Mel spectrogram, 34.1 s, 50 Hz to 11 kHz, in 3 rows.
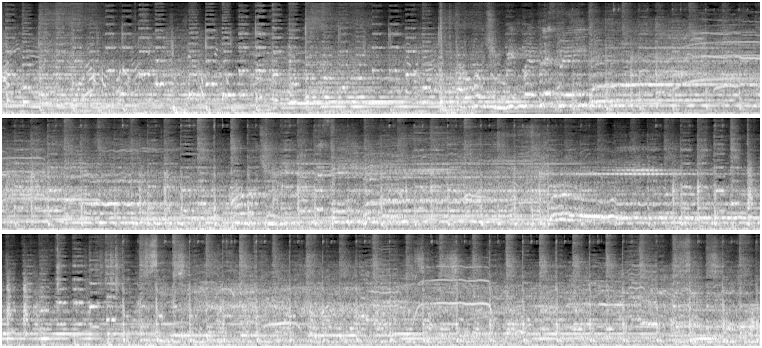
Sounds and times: Music: 0:00.0 - 0:34.1
Singing: 0:06.5 - 0:22.9, 0:24.7 - 0:34.1.

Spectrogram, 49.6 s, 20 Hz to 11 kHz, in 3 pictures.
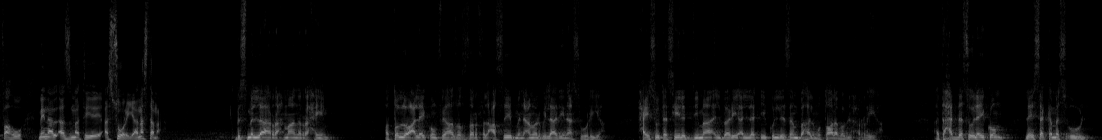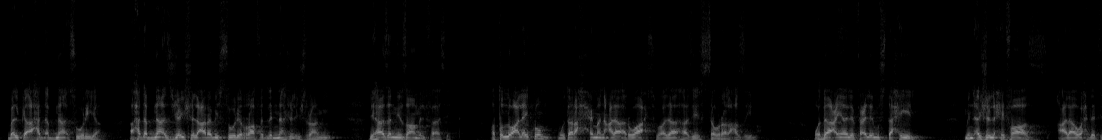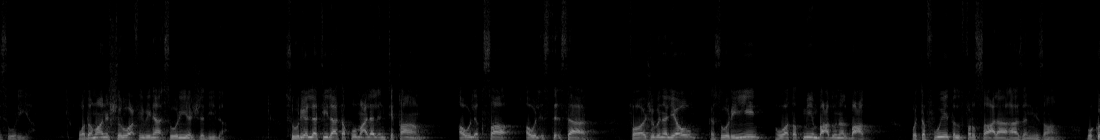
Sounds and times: Speech: 0:00.0 - 0:02.5, 0:03.5 - 0:05.1, 0:05.8 - 0:13.3, 0:14.0 - 0:28.0, 0:28.8 - 0:30.4, 0:31.0 - 0:33.6, 0:34.2 - 0:36.6, 0:37.4 - 0:49.5.

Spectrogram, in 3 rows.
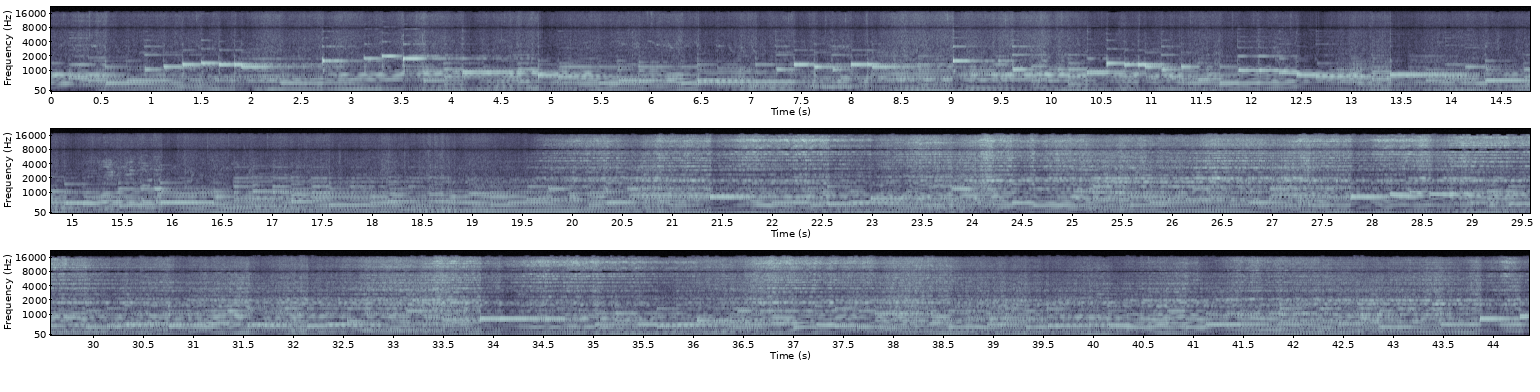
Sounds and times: Music: 0:00.0 - 0:44.3.

